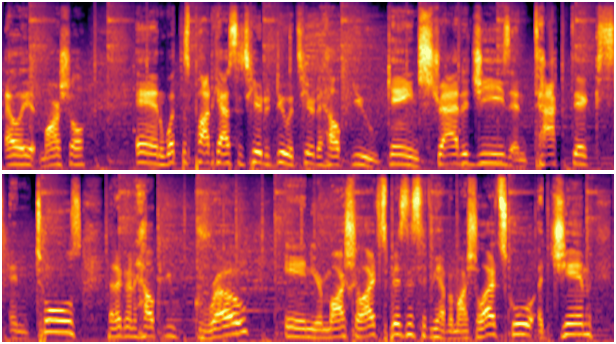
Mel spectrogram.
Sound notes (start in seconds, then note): none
